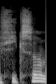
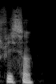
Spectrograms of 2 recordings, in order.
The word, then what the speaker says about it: Fixin: épouse j'étais de fissin ça sécit Fixin mais ça se prononce fissin donc j'ai grandi enfin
